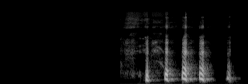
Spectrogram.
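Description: A man's short laugh, starting just over a second in: a breathy intake followed by a few quick, sharp bursts.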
